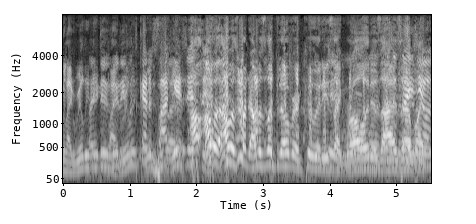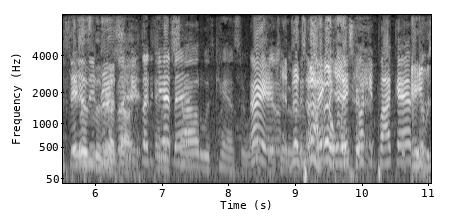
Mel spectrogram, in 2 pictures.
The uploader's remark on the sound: On location at WareHouse Live, Houston Texas on November 4th, 2014.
